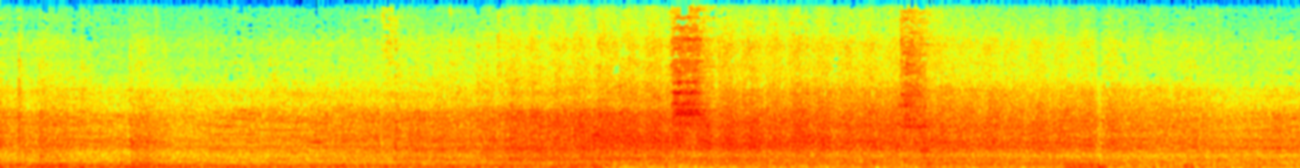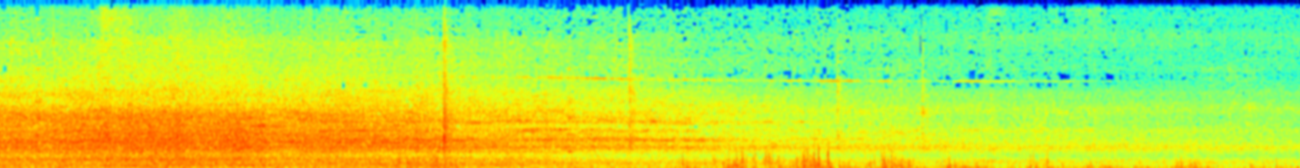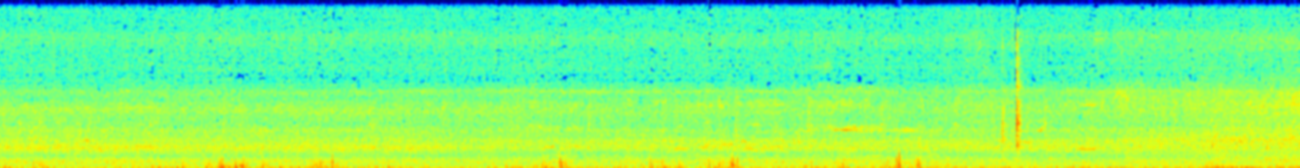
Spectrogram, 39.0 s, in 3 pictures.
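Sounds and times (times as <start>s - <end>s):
train wheels rattling on rails: 0.0s - 26.9s.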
